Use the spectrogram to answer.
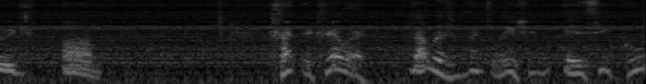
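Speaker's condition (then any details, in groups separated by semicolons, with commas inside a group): Cerebral palsy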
